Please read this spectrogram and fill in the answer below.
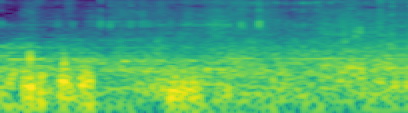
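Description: Wind rumbling on the camera microphone, with a few knocks in the first half second.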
